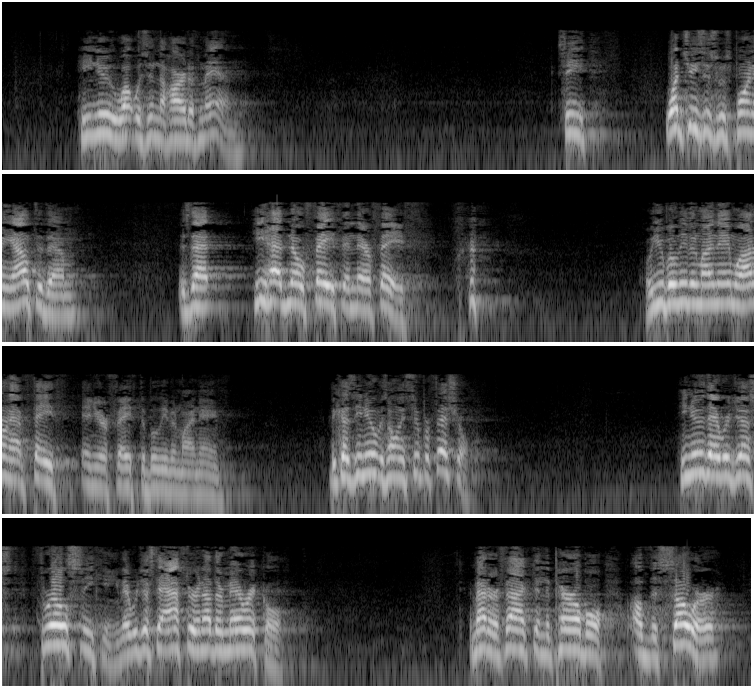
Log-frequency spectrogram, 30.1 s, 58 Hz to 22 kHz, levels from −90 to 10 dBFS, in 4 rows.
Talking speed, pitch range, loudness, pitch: 150 wpm, 150-220 Hz, -16 LUFS, 200 Hz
